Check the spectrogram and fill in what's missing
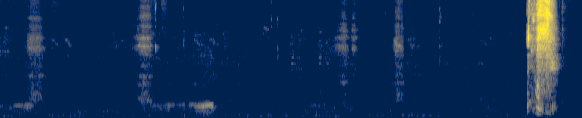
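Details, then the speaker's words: Shirtless person, not a woman: quiet breaths and sighs building up, then one loud explosive sneeze at the end after saying they have to sneeze; sneeze. "I have to sneeze. Finally."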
